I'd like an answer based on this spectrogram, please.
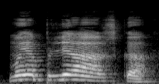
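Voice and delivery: high, long drawn-out howl; wailing. A narrator's reading. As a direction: wail it slowly like a bereft child. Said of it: "завила, завивала Елен".

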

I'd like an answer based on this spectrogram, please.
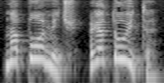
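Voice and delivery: very high-pitched acted cry for help; urgent squeal, not at full volume; shrieking for help. A narrator's reading. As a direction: cry out like a screaming young woman. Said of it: "заверещала панна Дармії".

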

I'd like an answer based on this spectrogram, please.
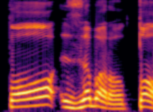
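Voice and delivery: ত said with a thick, full t; heavy letter. Shown as a demonstration. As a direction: make the t of ত heavy. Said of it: "ত হরফকে মোটাভাবে উচ্চারণ করে পড়তে হবে".

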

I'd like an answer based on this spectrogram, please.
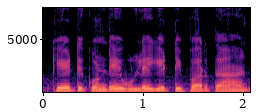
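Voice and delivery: plain reading voice

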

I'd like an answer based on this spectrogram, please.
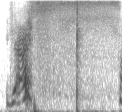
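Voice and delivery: real burst of relieved triumph; triumphant yell. Real, not acted. Gamer cheering as the parachutes deploy, triumphant yell. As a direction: cheer it out sharply.

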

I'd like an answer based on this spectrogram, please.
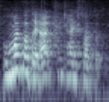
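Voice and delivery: talking while chewing cracker; mouth full, chewing. Real, not acted. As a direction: hand over full mouth. Seen 1: Cracker eaten at -3; she talks, then covers her full mouth.

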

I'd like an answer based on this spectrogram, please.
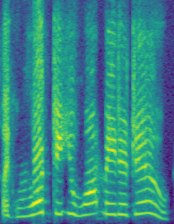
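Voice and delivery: high, pleading mock scream; imitated outburst at the heavens; retold screaming at God. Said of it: "I start screaming out to God".

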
